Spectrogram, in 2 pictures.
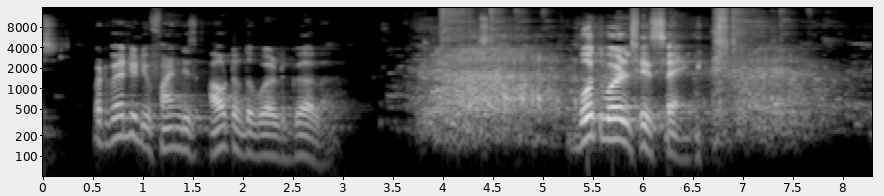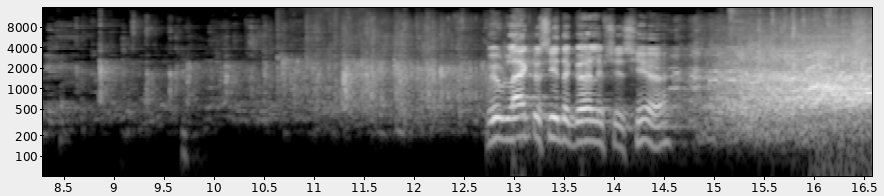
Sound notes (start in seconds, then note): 3.7 laughter/Applause; 7.6 laughter; 14.5 cheers/Laughter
